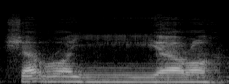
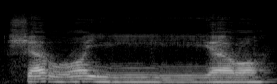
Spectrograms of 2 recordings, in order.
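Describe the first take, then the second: Both takes have the same delivery.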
